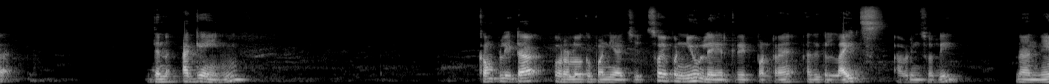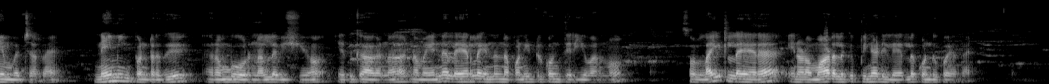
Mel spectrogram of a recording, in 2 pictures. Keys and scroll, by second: 7.9 shift+l, 9.6 shift+BackSpace, 9.8 shift+l, 13.3-14.5 typing.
